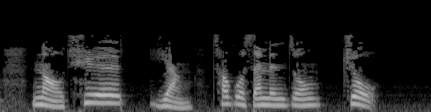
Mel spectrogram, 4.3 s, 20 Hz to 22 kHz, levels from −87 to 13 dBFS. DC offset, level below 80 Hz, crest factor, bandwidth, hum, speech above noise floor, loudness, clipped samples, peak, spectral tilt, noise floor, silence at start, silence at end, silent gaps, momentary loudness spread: under 0.1%; -58 dBFS; 16 dB; 7.2 kHz; none; 39 dB; -23 LUFS; under 0.1%; -8 dBFS; -5.5 dB/octave; -61 dBFS; 0.3 s; 0.55 s; none; 9 LU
